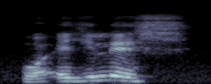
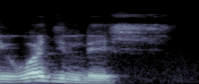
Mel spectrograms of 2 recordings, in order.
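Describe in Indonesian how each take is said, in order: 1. Hentian glotal memisahkan 'wa' dan 'ijlis'. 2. 'Wa' langsung menyambung ke 'jlis' tanpa hentian. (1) "tidak boleh kita kata wa ijlis" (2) "jadi wajlis"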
